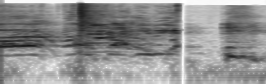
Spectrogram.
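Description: Hand slaps landing on a person, mixed with a loud voice crying out, cut off abruptly a little past halfway.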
